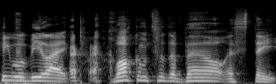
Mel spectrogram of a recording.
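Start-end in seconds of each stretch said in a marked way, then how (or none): 1.1-2.8 theatrical, grand, dramatic host voice. Retelling how a host greeted guests at his home: imitating Jerome's dramatic greeting. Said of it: "So dramatic".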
